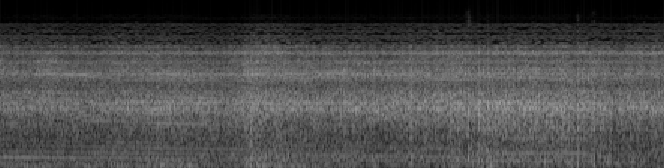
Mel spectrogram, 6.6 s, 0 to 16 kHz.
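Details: Gen 1 Kawasaki ZX10R ridden after replacing the fuel pump and fuel filter sock: strong engine note climbing smoothly and holding under load amid wind noise, no stumble or cut-out. The fault was the sock or the pump. Normal acceleration.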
